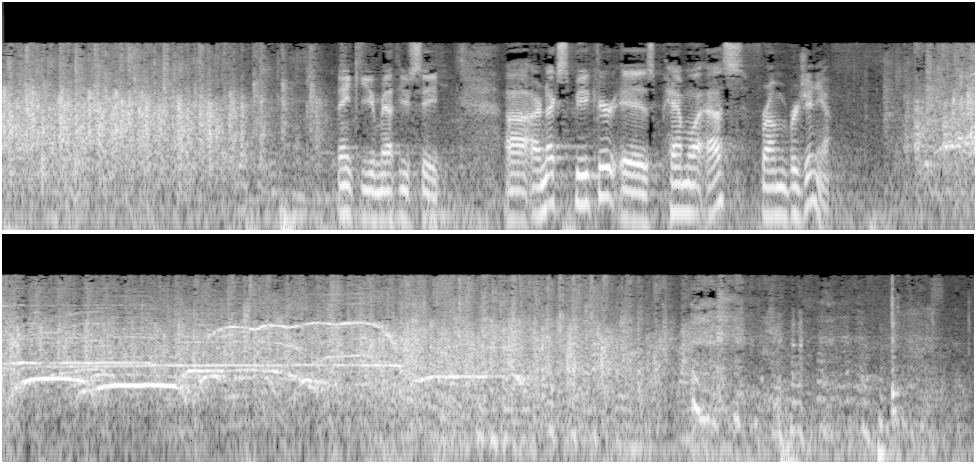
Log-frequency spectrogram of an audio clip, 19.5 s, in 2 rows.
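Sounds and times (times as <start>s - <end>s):
audience applause and cheering: 0.0s - 3.3s, 8.9s - 17.4s
speech: 3.4s - 8.4s
laughter: 13.9s - 19.1s.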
